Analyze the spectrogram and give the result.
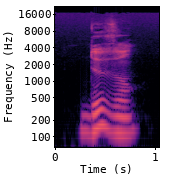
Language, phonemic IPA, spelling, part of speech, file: French, /də.vɑ̃/, devant, preposition / adverb / noun / verb, Fr-devant.ogg
- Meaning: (preposition) 1. confronted with, faced with 2. in front of, before 3. outside; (adverb) in front, at the front; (noun) front; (verb) present participle of devoir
